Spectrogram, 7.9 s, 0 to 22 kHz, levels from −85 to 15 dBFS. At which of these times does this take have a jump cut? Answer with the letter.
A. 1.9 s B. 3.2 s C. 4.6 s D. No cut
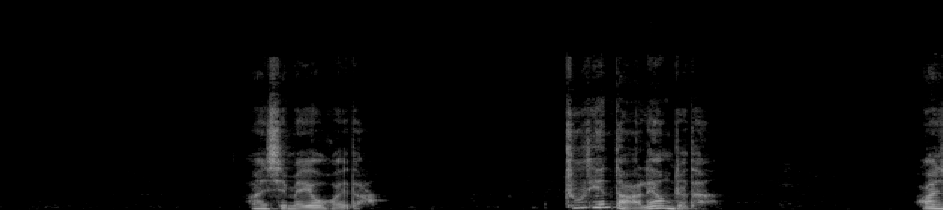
C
